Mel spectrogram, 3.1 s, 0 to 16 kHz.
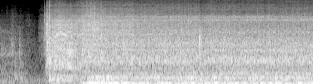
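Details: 1984 Toyota dually petrol engine, with spark restored, earlier running rough as a three-cylinder with number one misfiring; now running on all four cylinders at a steady, even idle, much better.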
